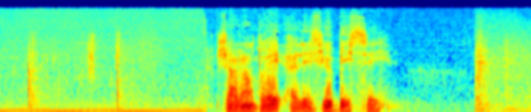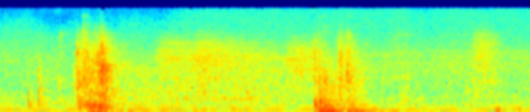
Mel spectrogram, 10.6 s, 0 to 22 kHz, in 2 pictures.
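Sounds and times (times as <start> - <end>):
speech: 2.2 - 3.9
door creaking and clunking open: 5.9 - 9.2.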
